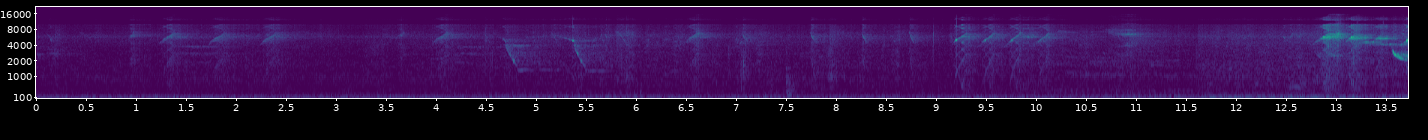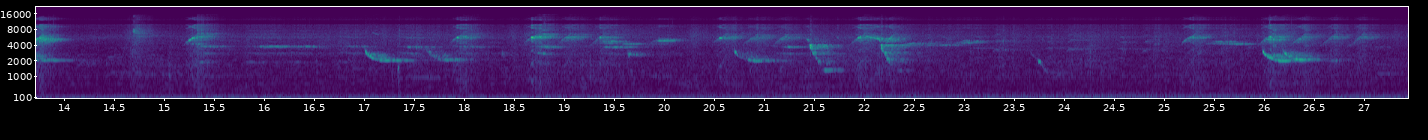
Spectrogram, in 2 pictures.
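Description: Birds chirping and calling: short high chirps and quick trills, with several loud falling notes from about halfway in, over a low steady rumble.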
